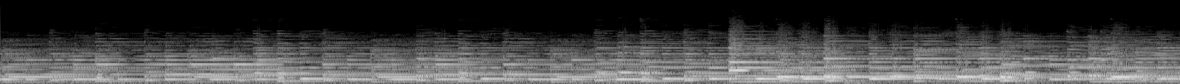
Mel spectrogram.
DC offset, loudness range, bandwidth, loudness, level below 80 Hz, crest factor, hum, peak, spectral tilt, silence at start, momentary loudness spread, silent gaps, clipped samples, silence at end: 0.3%; 4 LU; 6.6 kHz; -16 LUFS; -42 dBFS; 10 dB; none; -6 dBFS; -8.5 dB/octave; 0 s; 6 LU; none; under 0.1%; 0 s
